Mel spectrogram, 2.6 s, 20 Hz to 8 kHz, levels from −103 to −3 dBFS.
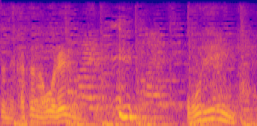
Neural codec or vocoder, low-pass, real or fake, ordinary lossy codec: none; 7.2 kHz; real; none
